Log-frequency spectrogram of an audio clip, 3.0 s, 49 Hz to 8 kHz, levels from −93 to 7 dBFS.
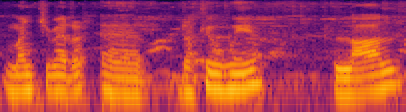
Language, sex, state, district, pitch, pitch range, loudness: Hindi, male, Madhya Pradesh, Katni, 130 Hz, 125-150 Hz, -16 LUFS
